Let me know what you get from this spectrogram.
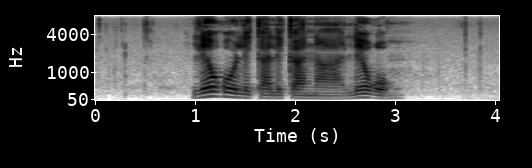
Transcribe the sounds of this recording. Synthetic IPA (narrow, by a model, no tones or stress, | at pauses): lɪɣʊlɪkʼalɪkʼanalɪɣʊ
